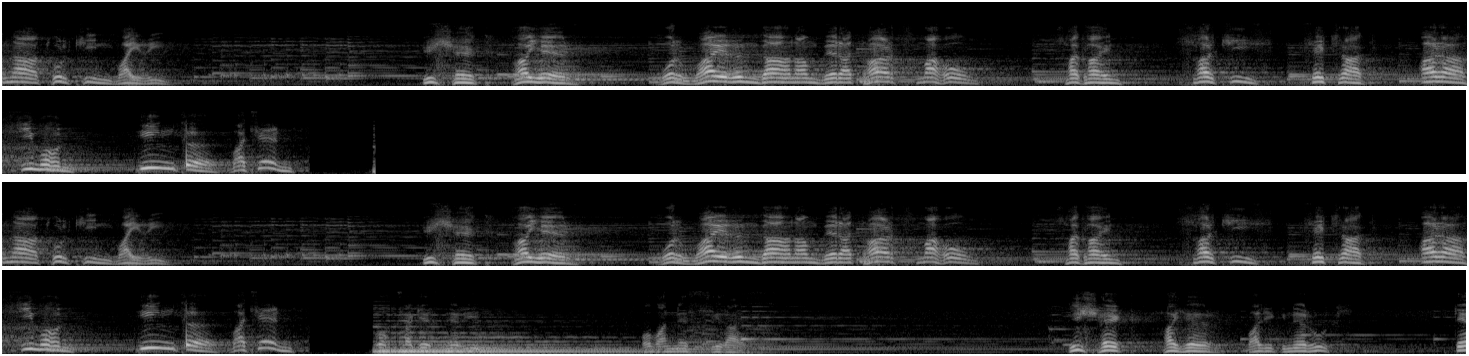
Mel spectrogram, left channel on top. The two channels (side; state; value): left; drops out; at 18.4 s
